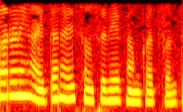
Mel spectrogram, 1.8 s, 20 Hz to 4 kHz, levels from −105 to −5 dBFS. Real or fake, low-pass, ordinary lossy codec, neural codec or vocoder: fake; 3.6 kHz; none; vocoder, 22.05 kHz, 80 mel bands, Vocos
